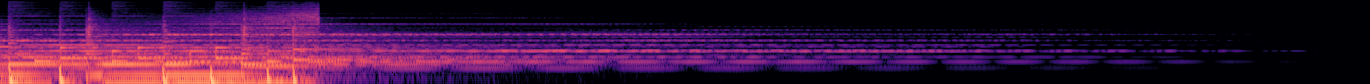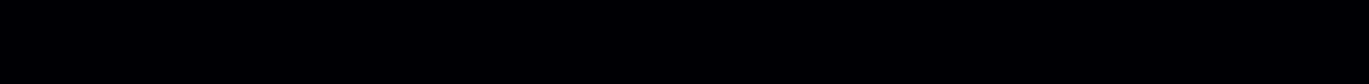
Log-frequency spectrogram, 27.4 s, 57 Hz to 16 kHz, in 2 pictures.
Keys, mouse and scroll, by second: 3.3 click, 5.0 click, 6.9 click, 9.3-10.9 drag, 14.6 click, 17.5 click, 20.3 click, 23.6-26.1 drag.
